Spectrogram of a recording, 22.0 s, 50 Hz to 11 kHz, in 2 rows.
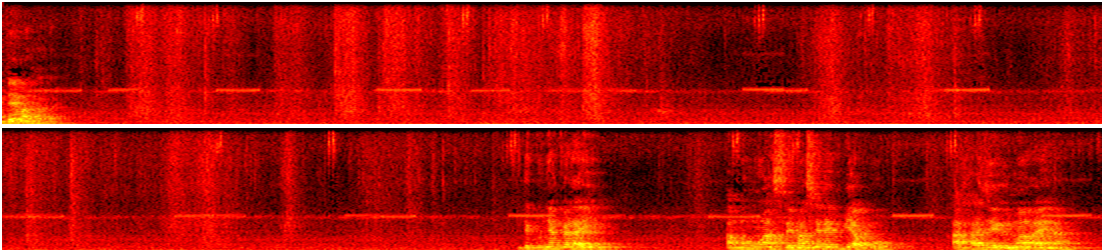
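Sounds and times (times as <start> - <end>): cricket chirping: 0.0 - 22.0
soft rustles: 0.6 - 16.2.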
